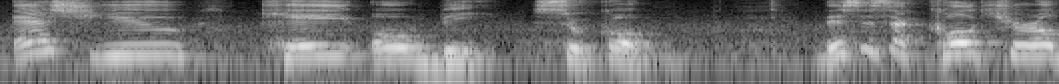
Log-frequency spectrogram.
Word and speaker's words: sukob: It's is spelled s u k o b.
